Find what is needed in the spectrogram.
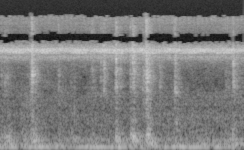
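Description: A steady high insect trill carries on behind a few faint small clicks as the plastic phone holder is fitted onto the tripod head.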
